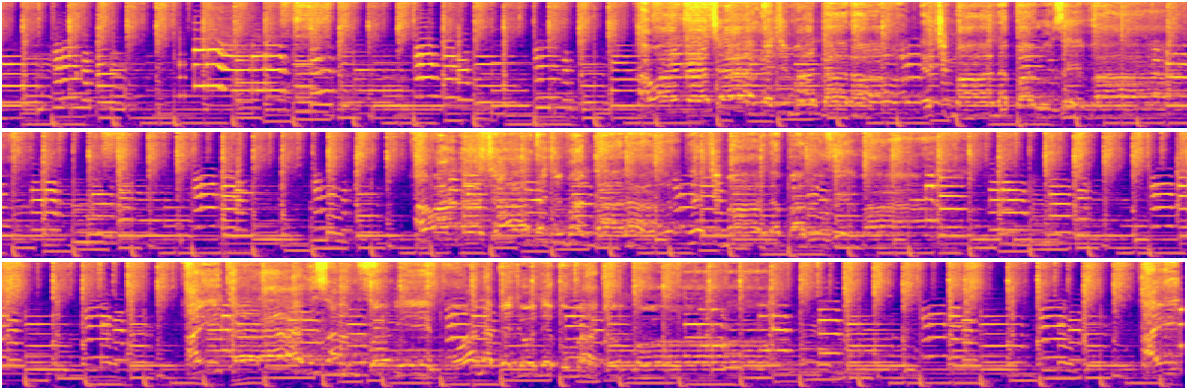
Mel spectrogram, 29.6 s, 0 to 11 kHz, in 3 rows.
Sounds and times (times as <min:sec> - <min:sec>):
Music: 0:00.0 - 0:29.6.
